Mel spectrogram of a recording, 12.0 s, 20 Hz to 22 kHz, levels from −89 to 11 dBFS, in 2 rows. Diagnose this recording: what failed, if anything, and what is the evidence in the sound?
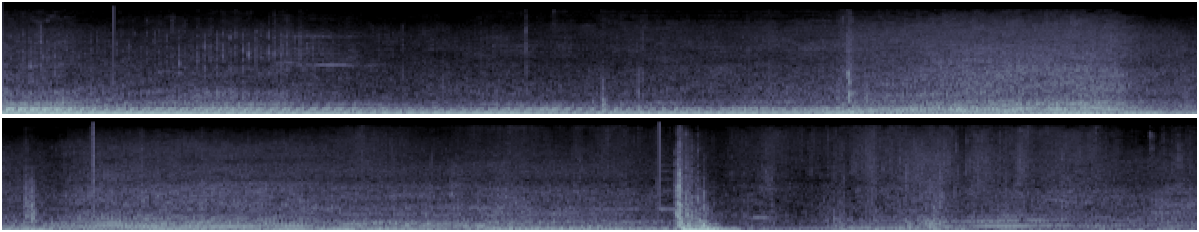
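Bit error spikes from the digital path, in storage or on a digital link, produce three isolated sharp ticks at 0.56 s, 6.43 s and 9.26 s, peaking at about -14, -8 and -8 dBFS. Each lasts one sample, except the two-sample one at 6.43 s. A flipped bit makes a sample jump by a power of two and snap back, unrelated to the surrounding audio. The waveform shows lone vertical needles, and the spectrogram shows thin full-height lines.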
